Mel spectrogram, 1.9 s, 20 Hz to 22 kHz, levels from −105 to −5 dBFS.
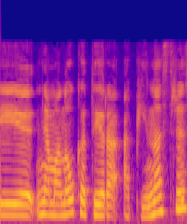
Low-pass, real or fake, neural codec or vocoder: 9.9 kHz; real; none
